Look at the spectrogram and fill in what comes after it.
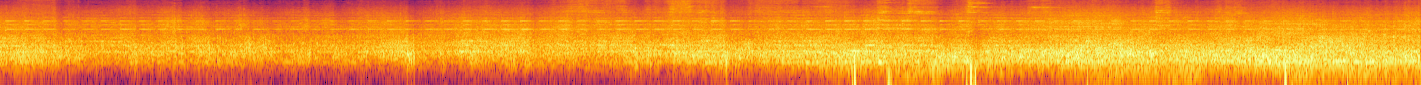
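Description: Freight cars of a long mixed freight train rolling past close by over a grade crossing: a steady rumble and rattle of wheels on rail. A few sharp clanks come in the second half, and a steady high tone runs over it all.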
